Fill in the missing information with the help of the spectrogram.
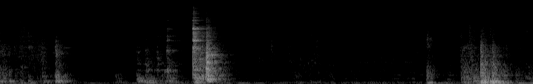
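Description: Kitchen cupboard handling: a wall-cupboard door opened and shut and things taken out and set down on the counter, a few separate knocks and clatters, the sharpest about two seconds in and another near the end.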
